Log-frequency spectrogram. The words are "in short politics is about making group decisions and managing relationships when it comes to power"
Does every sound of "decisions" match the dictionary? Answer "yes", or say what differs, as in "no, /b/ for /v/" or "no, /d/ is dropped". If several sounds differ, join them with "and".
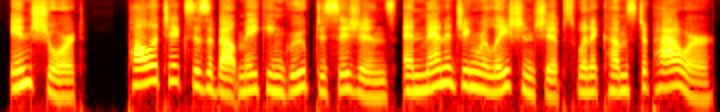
yes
